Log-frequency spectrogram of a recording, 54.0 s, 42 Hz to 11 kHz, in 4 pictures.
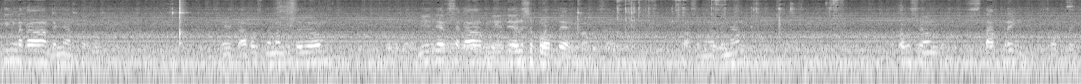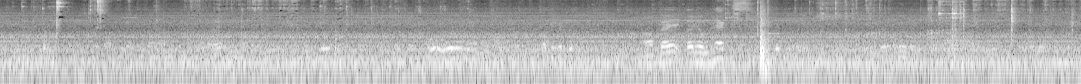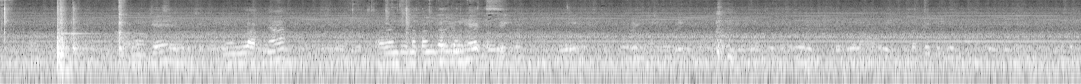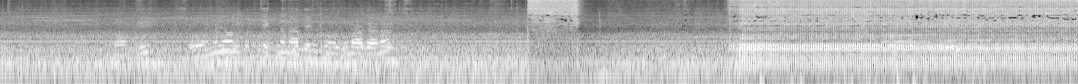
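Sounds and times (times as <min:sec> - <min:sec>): pneumatic needle scaler running: 0:42.3 - 0:48.0, 0:48.9 - 0:54.0
exhaust air hissing: 0:47.1 - 0:47.9.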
